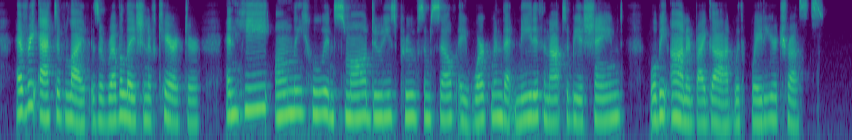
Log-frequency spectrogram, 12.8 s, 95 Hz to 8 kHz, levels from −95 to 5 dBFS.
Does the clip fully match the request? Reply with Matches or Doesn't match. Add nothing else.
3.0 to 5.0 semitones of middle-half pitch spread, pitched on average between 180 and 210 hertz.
Doesn't match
